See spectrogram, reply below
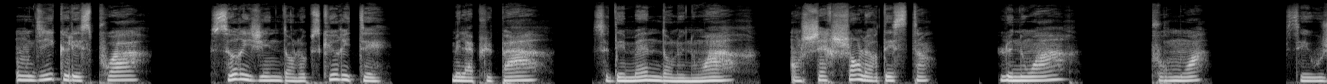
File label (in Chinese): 外籍法语女-抒情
